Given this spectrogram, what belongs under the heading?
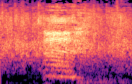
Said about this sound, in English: If that's you, would you just go ahead and stand up? I want to celebrate you. Would you start clapping for these amazing friends?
